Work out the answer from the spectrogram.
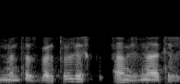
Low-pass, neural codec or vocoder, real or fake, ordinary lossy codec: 3.6 kHz; codec, 44.1 kHz, 3.4 kbps, Pupu-Codec; fake; AAC, 24 kbps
